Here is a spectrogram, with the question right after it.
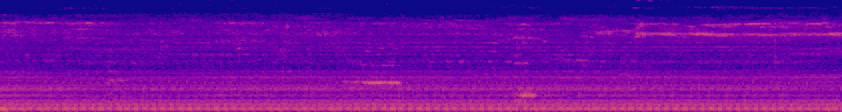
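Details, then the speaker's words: Steady, low mechanical hum of a nebulizer compressor running while a baby is nebulized for cough and phlegm, with faint background sounds. "देखिए बच्चा नेबुलाइज़ कर रहा है। देखो ये हुक्का पी रहा है या नेबुलाइज़ कर रहा है।"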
